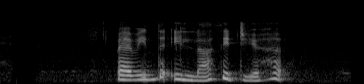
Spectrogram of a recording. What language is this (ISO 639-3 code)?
sin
